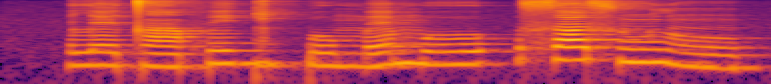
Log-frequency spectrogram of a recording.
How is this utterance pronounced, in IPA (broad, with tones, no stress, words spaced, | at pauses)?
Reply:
lɛ˨tã˨fe˧ ɡi˨k͡po˨mɛ˨˦mo˧ | sa˦sũ˧ lũ˨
